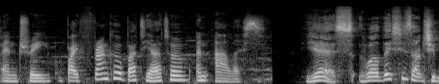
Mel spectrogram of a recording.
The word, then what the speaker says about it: Alice: And Alice, or Alice, as it's pronounced in Italian, worked very closely with...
